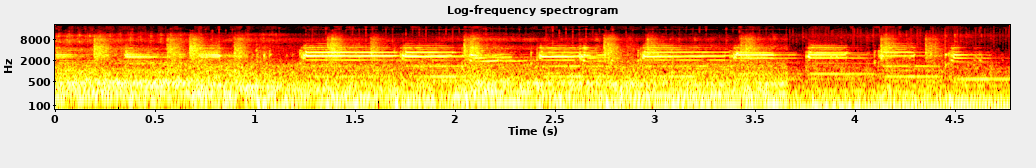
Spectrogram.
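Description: A vintage car pulls away in first gear as the clutch eases out, its engine droning close and steady with a rising whine and some rattling mechanical ticks.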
